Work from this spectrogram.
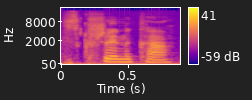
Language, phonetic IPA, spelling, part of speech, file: Polish, [ˈskʃɨ̃nka], skrzynka, noun, Pl-skrzynka.ogg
